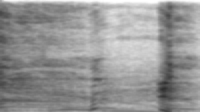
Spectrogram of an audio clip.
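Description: A brief, harsh cough burst, with a smaller catch just before it, over a steady tonal background sound; a single dog cough.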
